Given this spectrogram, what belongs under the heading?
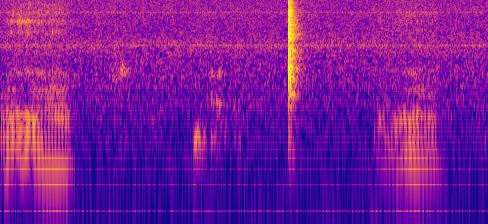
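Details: Sleeping dog snoring: two soft, buzzing snores a few seconds apart, with a sharp click between them.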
